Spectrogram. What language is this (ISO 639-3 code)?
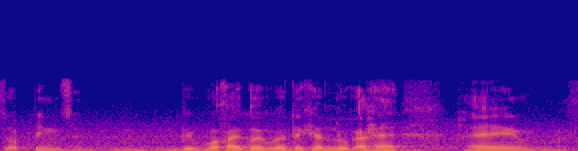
asm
